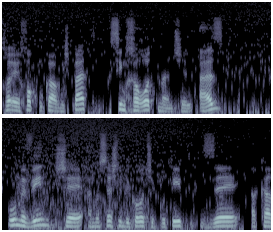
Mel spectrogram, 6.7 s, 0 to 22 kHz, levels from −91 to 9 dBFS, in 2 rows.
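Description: Overdone noise removal runs throughout this speech recording: a noise reducer set far too aggressively pulls individual frequency bands down whenever they sit near its noise estimate, so the background drops and breaks up into twinkling specks, and quieter voice components vanish with it.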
